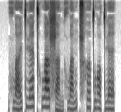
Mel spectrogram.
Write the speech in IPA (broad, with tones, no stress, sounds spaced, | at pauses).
x w a˧˥ ɪ̯ t̪ ɥ ɛ˥ t̪ʰ w ä˥ ʂ a˨˩ n x w a˧˥ n ʈ͡ʂʰ ɤ˥ t̪ w ɔ˥˩ t̪ ɥ ɛ˥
